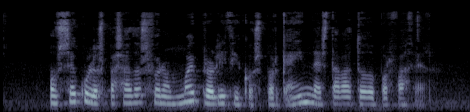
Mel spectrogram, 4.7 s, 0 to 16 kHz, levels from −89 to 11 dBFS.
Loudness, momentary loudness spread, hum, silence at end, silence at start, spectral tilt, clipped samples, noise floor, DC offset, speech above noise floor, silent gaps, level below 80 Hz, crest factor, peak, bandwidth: -32 LUFS; 11 LU; none; 0.45 s; 0.5 s; -4.5 dB/octave; under 0.1%; -68 dBFS; under 0.1%; 37 dB; none; -74 dBFS; 20 dB; -12 dBFS; 11.5 kHz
